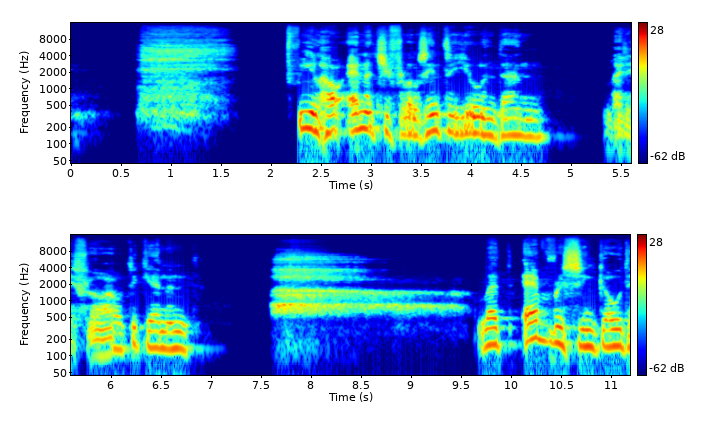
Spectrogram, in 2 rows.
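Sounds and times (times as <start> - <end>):
deep drawn-out inhaling breath: 0.7 - 1.7, 7.6 - 9.6
speech: 2.3 - 7.0, 9.7 - 11.1.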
